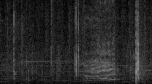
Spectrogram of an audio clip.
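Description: Packing tape pulled from a handheld tape dispenser onto bubble wrap: a sharp click about a second in, then the tape peeling off the roll with a short rasp. Soft background music plays throughout.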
